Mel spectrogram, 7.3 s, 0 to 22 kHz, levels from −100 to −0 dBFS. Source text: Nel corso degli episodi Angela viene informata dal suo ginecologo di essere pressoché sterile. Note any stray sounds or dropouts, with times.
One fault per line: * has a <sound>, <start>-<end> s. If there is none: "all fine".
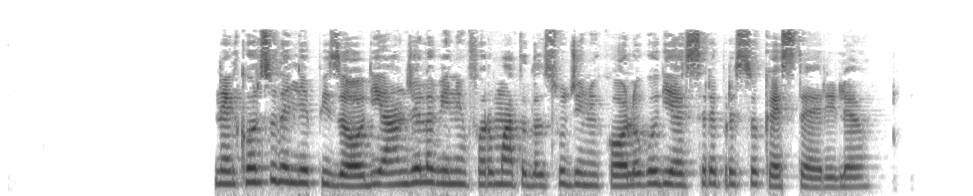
all fine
